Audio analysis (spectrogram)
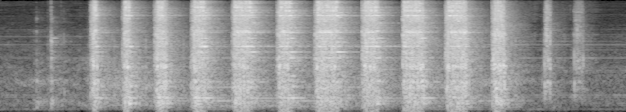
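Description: An impact wrench hammers on a lawn mower blade bolt in a rapid run of about a dozen loud, evenly spaced bursts, then a couple of shorter taps as it trails off.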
